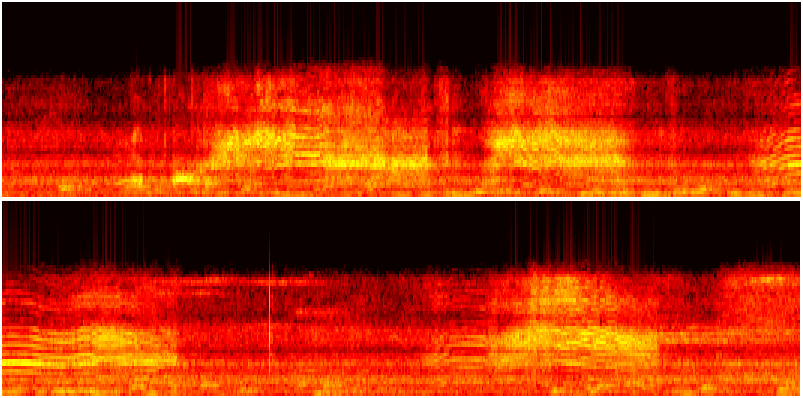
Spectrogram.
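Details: Cats in a fight: drawn-out, wavering yowls sliding up and down in long bursts of one to two seconds, separated by short pauses, with quieter growling and background voices between the howls.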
